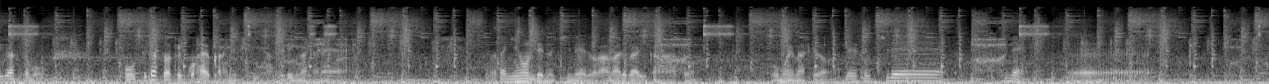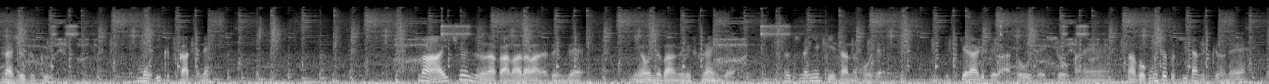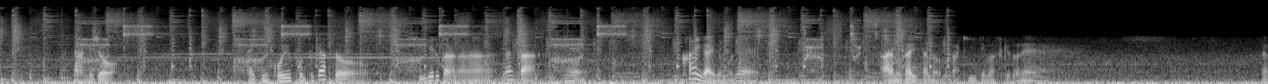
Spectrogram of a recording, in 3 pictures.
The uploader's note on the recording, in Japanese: 愛知県を走るリニアモーターカー「 Linimo（リニモ） 」に乗りました。その様子を音を録ってみたんですが、なかなか人前でiPodに録音するのが難しい上に、リニアモーターカーも思いのほか静かで、とても臨場感のないリニアモーターカー乗車レポートになってしまいました。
